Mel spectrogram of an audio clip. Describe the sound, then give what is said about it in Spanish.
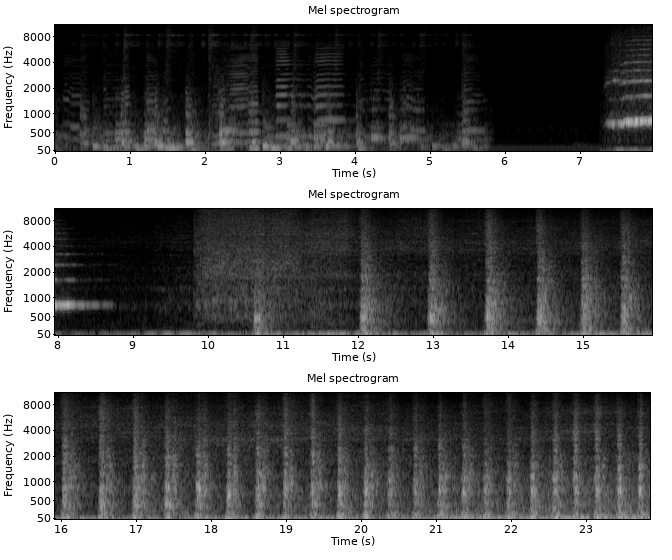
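A steam train's whistle sounds in one short blast, followed by loud hissing steam and a long run of steady, rhythmic chuffs that carry on to the end. “nos vamos a subir al tren. ¿Qué pitará?”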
